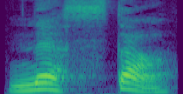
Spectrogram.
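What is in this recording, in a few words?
"nästa", Swedish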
